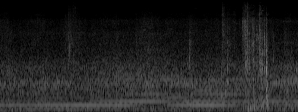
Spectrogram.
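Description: A steady low hum runs throughout. Near the end comes a short clatter as the lid of a wooden drop mailbox is opened.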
